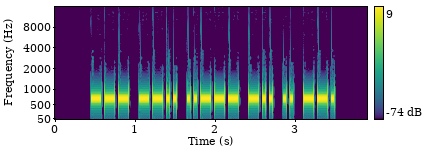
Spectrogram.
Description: Morse code, heard as a keyed tone, about 28 wpm, 700 Hz. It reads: OZ2DIG
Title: DXCC-100 Call Signs - 6 Characters - Repeated 2x - 28wpm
